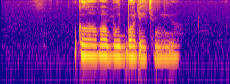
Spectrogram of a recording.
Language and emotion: Russian, sad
